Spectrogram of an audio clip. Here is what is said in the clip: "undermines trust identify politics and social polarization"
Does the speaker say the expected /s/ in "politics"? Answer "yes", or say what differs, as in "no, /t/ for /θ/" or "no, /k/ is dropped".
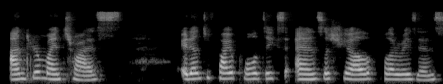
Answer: yes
